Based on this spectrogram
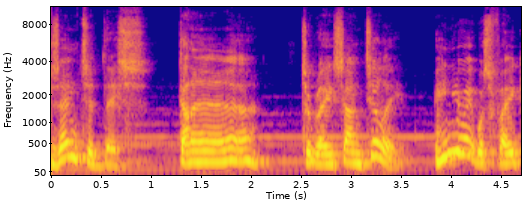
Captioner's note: mimics dramatic tone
